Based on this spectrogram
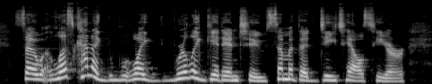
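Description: Using a normal speaking voice, a woman talks at a moderate pace with a medium pitch and lively intonation. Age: 40s. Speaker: podcast host and health coach. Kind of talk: interview.

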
